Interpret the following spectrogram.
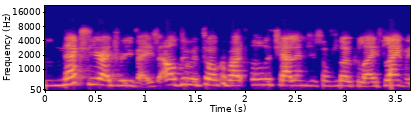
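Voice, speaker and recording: Against a quiet background, a woman with a Dutch accent talks at a fairly quick pace and a high pitch. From Netherlands. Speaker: computer science professor. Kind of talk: conference talk. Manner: animated.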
